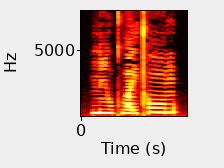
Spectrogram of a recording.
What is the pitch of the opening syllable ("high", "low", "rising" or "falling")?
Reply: low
